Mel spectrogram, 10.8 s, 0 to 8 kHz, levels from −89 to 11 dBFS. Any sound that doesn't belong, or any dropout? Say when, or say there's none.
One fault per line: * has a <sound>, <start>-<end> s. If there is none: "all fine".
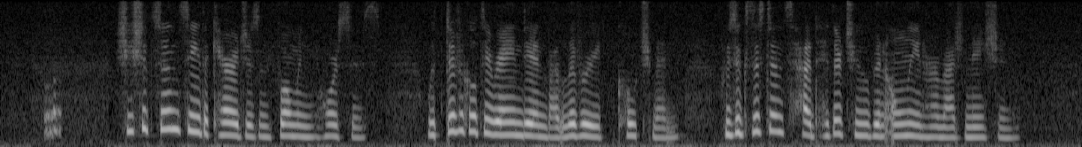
* has a laugh, 0.4-0.6 s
